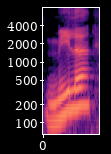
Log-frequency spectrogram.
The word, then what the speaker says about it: Miele: II and the name of the manufacturer is pronounced Miele and at least many Germans regard the washing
